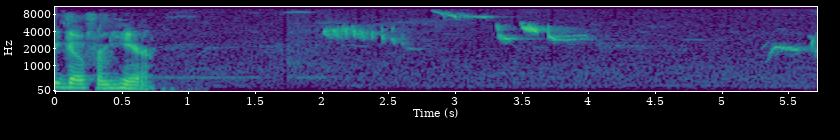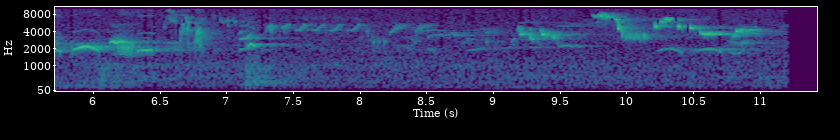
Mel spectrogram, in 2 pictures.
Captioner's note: birds chirping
